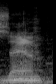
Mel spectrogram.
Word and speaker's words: Xanne: Uh to end, how do you pronounce it? It's Zan. It's Xan.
